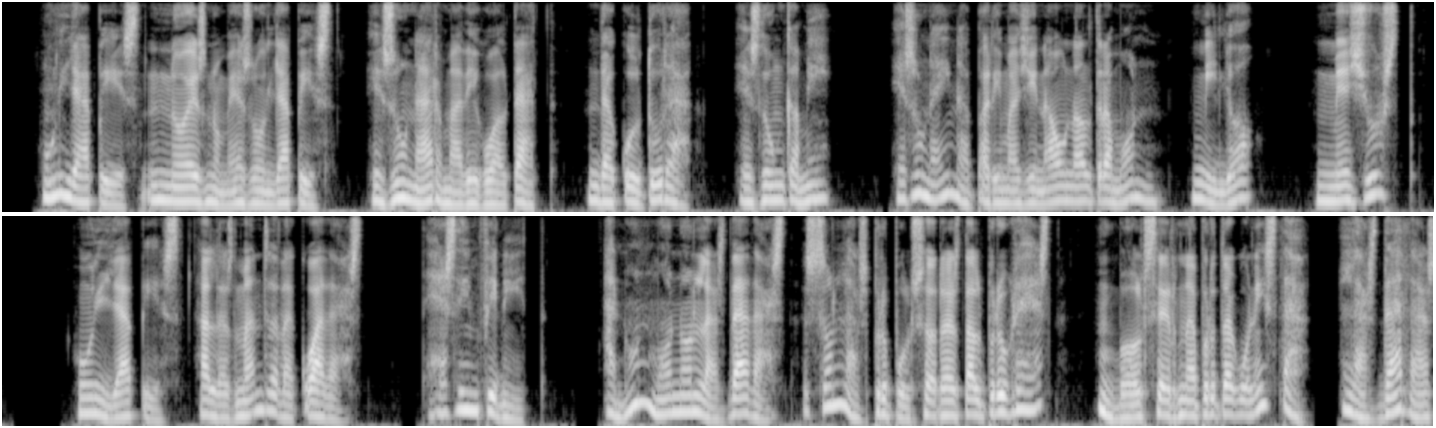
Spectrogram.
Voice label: CATALAN, Locutora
